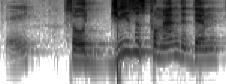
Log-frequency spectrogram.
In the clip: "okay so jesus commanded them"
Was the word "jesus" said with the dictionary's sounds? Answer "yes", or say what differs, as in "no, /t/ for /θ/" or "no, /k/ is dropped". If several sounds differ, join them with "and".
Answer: yes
